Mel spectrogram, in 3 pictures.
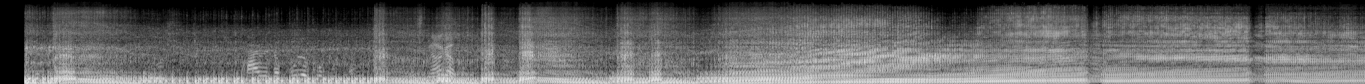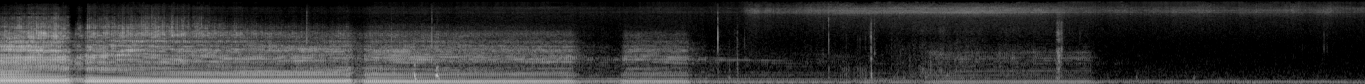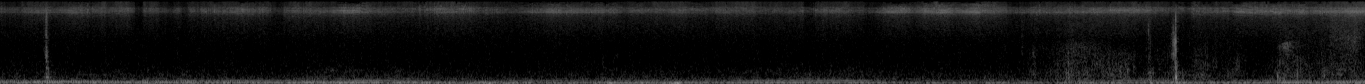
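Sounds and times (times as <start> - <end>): motorcycle accelerating hard: 0.2 - 27.2.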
